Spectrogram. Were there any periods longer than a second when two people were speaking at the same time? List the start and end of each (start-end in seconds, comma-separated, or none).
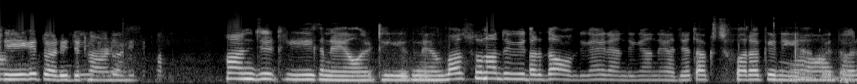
none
